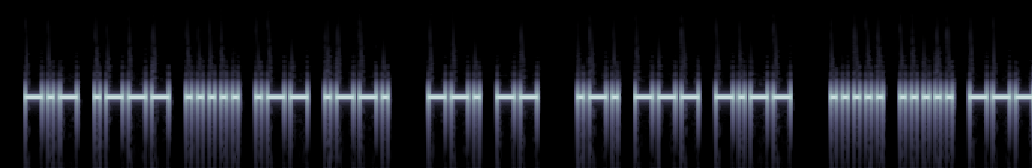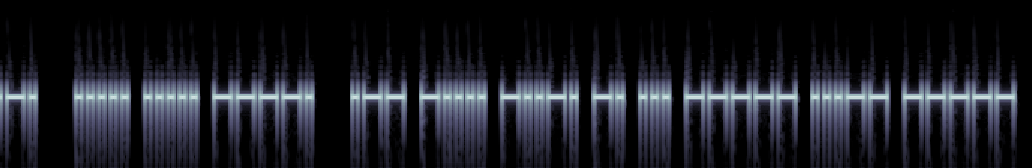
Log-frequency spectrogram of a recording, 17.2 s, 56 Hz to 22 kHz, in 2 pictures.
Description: Morse code, heard as a keyed tone, about 25 wpm, 700 Hz. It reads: KJ5WP GM ROY 559 559 W6/NS030
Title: SOTA QSO Practice 25wpm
